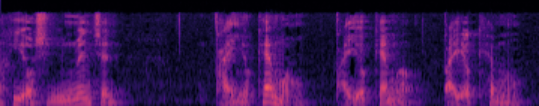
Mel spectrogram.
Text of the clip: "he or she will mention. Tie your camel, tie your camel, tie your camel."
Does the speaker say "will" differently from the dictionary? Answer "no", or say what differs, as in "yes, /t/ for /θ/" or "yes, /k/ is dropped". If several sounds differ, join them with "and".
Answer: yes, /n/ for /l/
